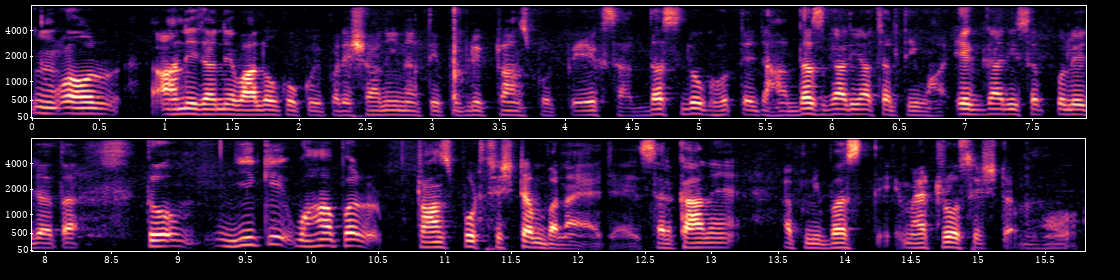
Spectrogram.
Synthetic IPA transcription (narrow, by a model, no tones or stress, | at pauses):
ɔːɾ | a̰ːned͡ʒaːneʋaːlõkokoːipɐɾeːʃaːninɐt̪ʰipɐblɪk̚ʈɾãːnspoːɾʈ̚peeːksaːt̪̚ʰd̪ɐsloːɡɦoːt̪eɦɛ̃d͡ʒɐɦãd̪ɐs̬ɡaːɽijãt͡ʃɐlt̪ʰĩʋɐɦãʔeːk̚ɡaːɽisɐb̚koled͡ʒaːt̪aɦɛt̪oːjekeʋɐɦãpɐɾ | ʈɾãːnspoːɾʈsɪsʈəmbɐnaːja̰d͡ʒa̰ːḛsɐɾkaːɾẽ | ɐpnibɐst̪ḛmɛːʈɾosɪsʈəmɦo̰ː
